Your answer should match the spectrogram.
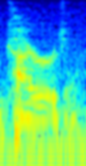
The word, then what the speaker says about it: chirurgeon: and the kinetic chirurgeon, which it would be chirurgeon. I think, like chiropractor, and crack your spirit.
